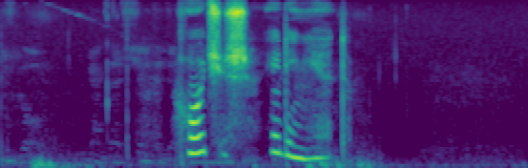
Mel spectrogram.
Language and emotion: Russian, sad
